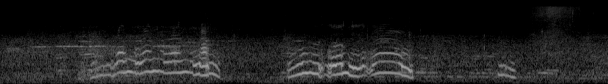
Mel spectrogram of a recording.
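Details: Mother cat with a litter of kittens, including adopted orphans; several arched, harmonic meows in two bursts, a drawn-out cry then a quick series of overlapping mews, with a brief short mew near the end.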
